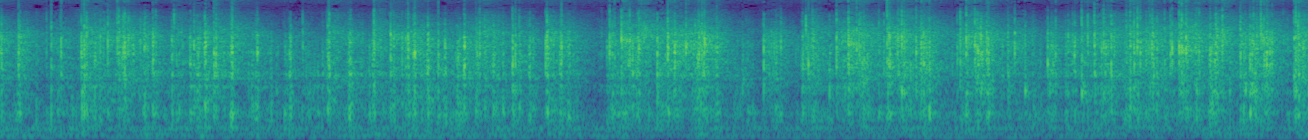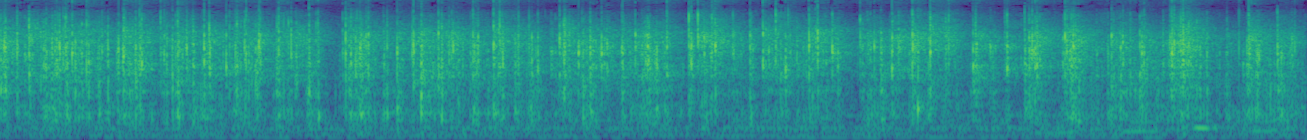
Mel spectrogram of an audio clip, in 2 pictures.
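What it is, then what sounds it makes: Plastic candy bag. A medium, soft, flexible orange plastic Reese's Cluster Bites candy bag, filled with candy, is held in one hand and tapped and gripped with long fingernails. The result is a steady, dense stream of quick crinkling taps and rustles with a bright, crisp edge and no pauses.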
